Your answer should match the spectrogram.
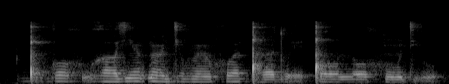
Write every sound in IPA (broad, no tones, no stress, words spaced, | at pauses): ɡ͡ǃṵɡoxṵ ɣʌzʲœ̃ ɠœ̃dʲo βœ̃ χʷœɡ͡ǃœdwḛ ǃono xũtʲṵ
